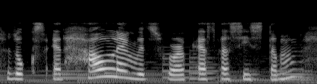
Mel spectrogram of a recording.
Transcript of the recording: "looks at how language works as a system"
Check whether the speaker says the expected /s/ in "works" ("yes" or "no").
no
